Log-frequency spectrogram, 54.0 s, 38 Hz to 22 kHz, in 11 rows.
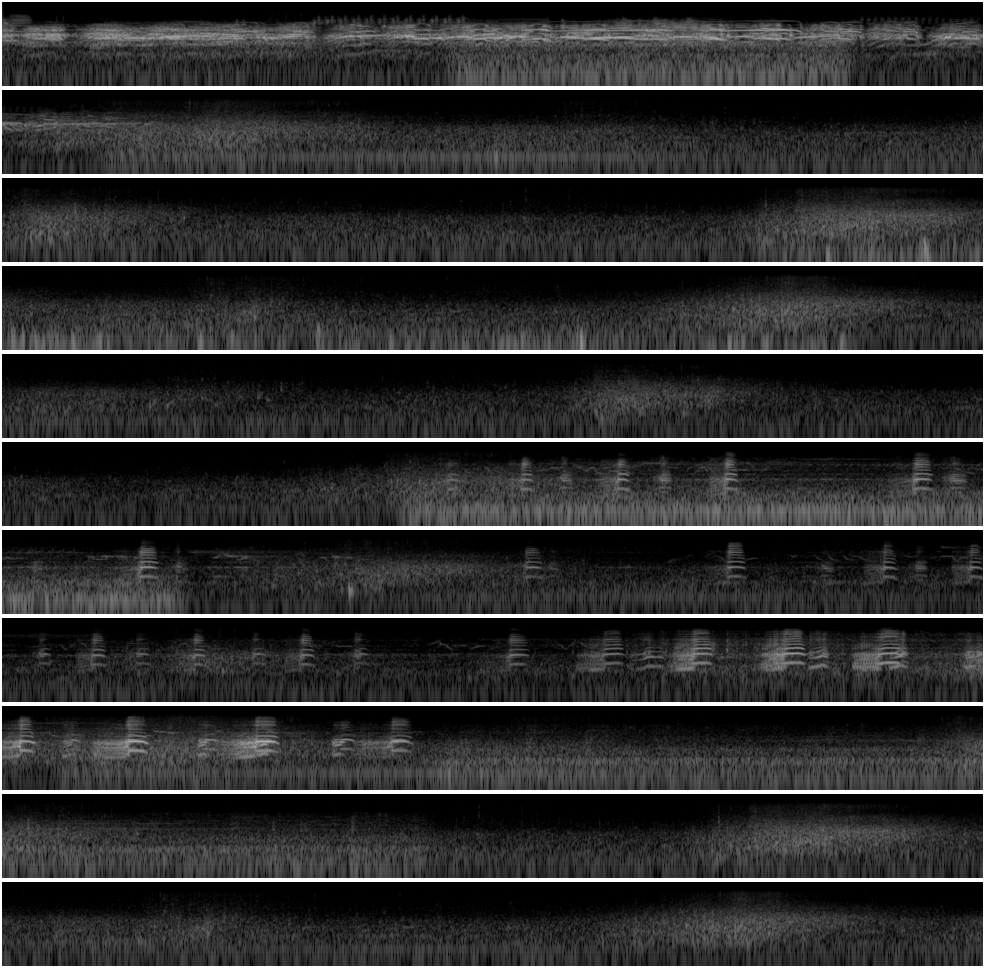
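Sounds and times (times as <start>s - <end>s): birds honking: 0.0s - 6.3s, 26.6s - 46.3s
waves washing on shore: 0.0s - 12.0s, 13.4s - 20.9s, 26.1s - 32.8s, 37.2s - 50.8s, 51.9s - 53.9s.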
